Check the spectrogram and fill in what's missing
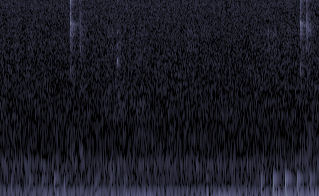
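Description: A computer mouse clicks in quick bursts while selecting items in a software diagram editor, with a run of several sharp clicks at the start and another at the end, quiet and close.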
